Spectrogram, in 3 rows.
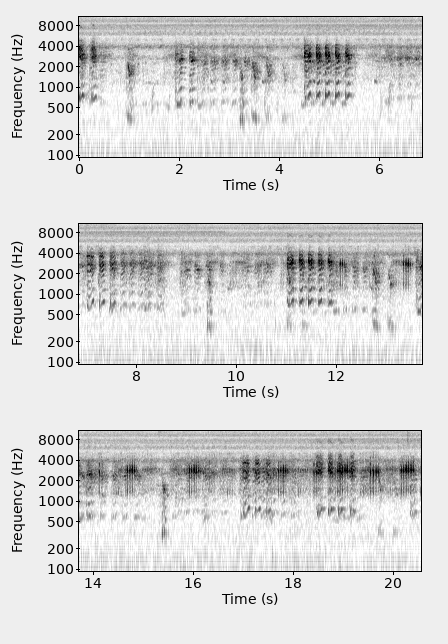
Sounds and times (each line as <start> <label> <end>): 0.0 Frogs chirping 20.5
